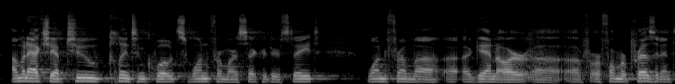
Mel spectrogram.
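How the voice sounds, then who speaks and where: Speaking at a very fast pace, a man with an American accent holds a medium pitch and fairly even intonation. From California. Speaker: conference speaker, PhD candidate. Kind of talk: conference talk. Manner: hesitant, with fillers.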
